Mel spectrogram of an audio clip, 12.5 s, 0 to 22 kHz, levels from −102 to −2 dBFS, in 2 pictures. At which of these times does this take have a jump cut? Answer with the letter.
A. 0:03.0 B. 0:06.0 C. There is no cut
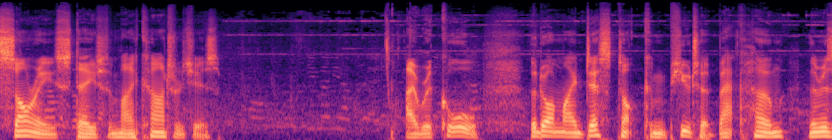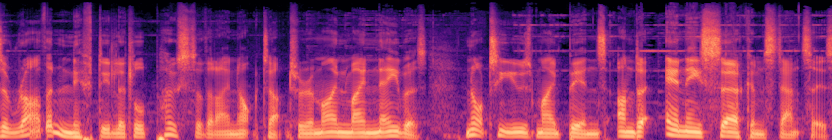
B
